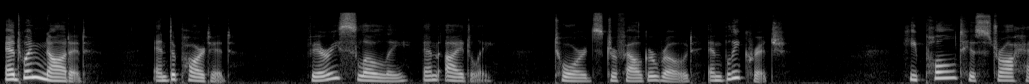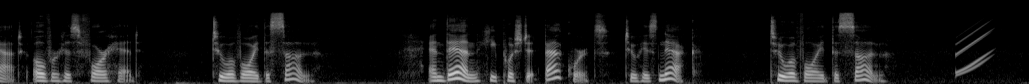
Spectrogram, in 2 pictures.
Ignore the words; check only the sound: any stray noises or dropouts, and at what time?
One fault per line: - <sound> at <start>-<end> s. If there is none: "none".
- chirp at 19.8-20.3 s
